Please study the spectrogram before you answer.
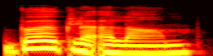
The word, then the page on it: burglar alarm: British English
